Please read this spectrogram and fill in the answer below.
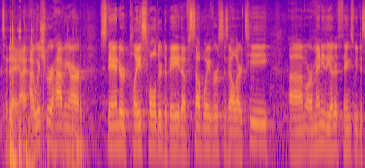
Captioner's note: speaker off mic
